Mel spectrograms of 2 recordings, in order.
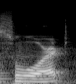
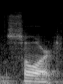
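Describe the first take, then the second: First: The W sound is pronounced. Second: The W sound is silent. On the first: The speaker calls it wrong. "dibacanya bukan sword" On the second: The speaker calls it right. "W-nya nggak dibaca"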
